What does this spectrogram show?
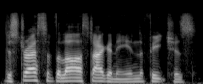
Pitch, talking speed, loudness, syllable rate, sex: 145 Hz, 265 wpm, -19 LUFS, 7.4 syllables/s, male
